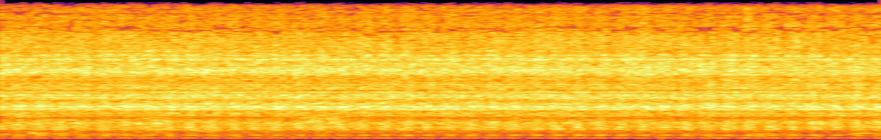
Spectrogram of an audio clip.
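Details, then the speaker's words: Spice grinder after disassembly, cleaning and reassembly: steady loud motor whir with even hum, no longer the earlier tornado-siren howl; running normally. "grinding y'all we're grinding"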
